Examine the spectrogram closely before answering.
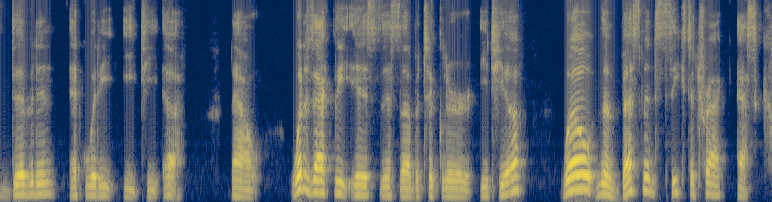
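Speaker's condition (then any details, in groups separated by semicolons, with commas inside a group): No condition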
